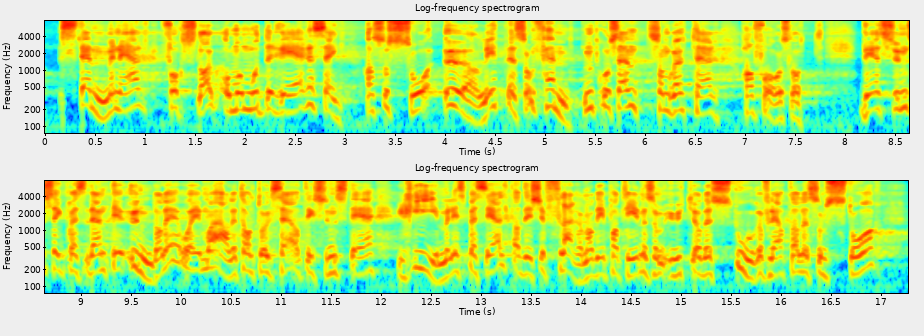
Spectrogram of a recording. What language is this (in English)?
Norwegian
